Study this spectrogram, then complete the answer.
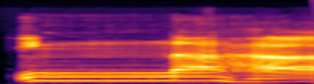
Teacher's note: ہوگا مشدد ہے تو یعنی تشدید والا تو اس لیے انہا ہا کے اوپر مد ہے ہا الف زبر ہا اس کو لمبا کریں گے دو حرکت کے برابر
